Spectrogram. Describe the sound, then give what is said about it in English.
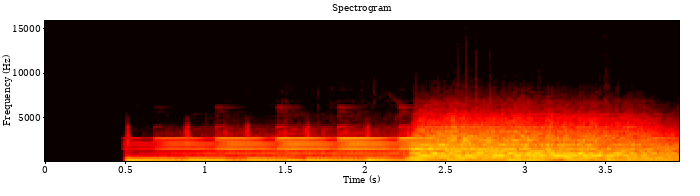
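A train approaches with a steady blaring horn over a rhythmic chugging rumble, the clatter growing louder and noisier partway through. No voices. “You need to see and hear the train coming.”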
